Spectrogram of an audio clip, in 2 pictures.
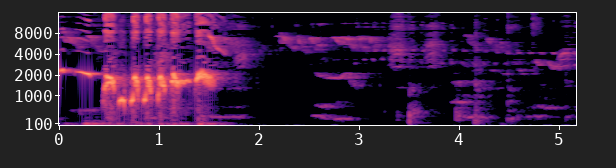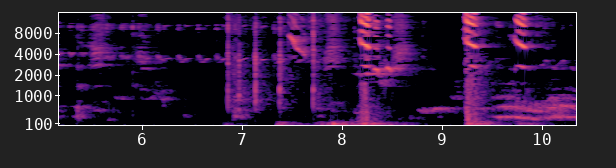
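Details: White-rumped shama singing: a loud burst of rapid, harmonic whistled notes at the start, long quiet stretches with faint chirps, then sharp high-pitched chirps near the end.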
